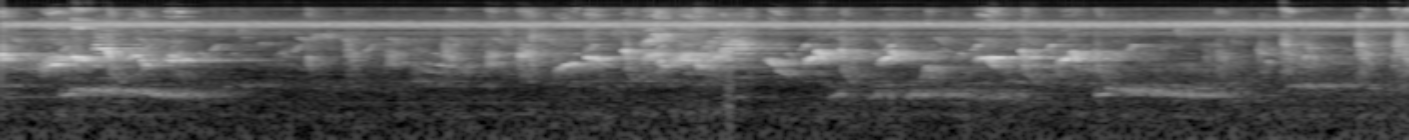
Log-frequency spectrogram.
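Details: Live recording of a black drongo chirping: rapid, irregular series of bright, abrupt chirps and brief whistles, some with lower harsh undertones, running throughout, accompanied by a constant high-pitched hum in the background.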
